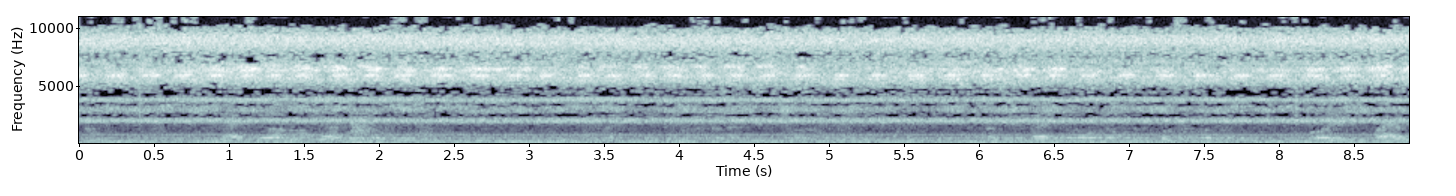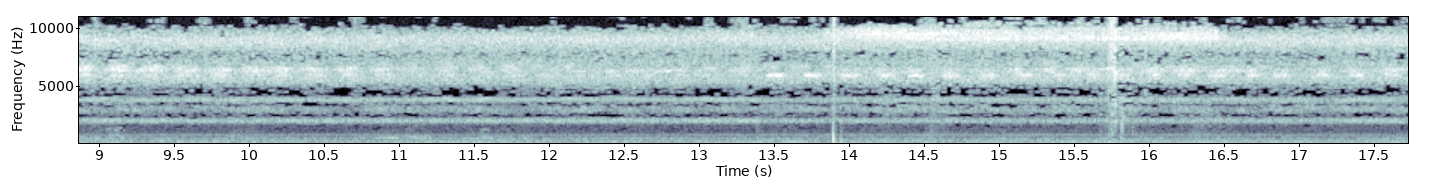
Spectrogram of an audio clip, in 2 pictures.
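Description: An Indian mole cricket gives a steady, unbroken buzzing trill through the night, over a low rumble.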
